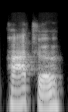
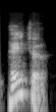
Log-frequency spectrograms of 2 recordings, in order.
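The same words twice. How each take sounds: First: It is said the Italian way. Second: It is said the English way. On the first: This is close to how the Romans said it. "in Italy, they, they say pater" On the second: The vowels shifted away from the Roman pronunciation. "But in England, they say pater"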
